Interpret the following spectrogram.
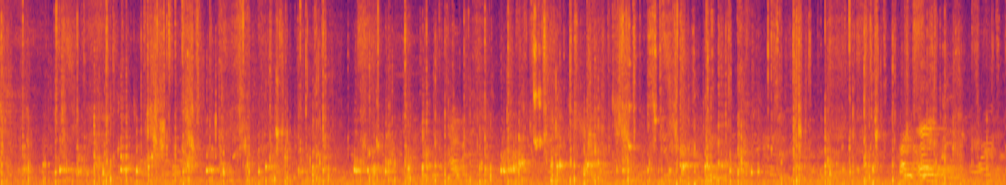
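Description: Repeated sharp pops of pickleball paddles striking the hard plastic ball, from the rally and from neighbouring courts, over a background of many voices. A louder voice call comes near the end.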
